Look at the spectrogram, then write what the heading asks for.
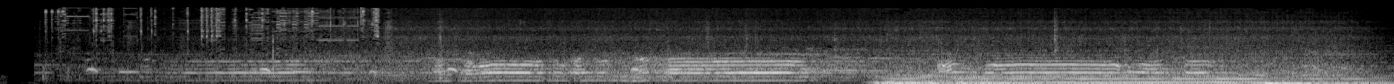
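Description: Motorcycle engine breaking the dawn quiet in Samarkandek village in Batken, a low steady rumble that enters abruptly partway through and holds under sustained higher tones.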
